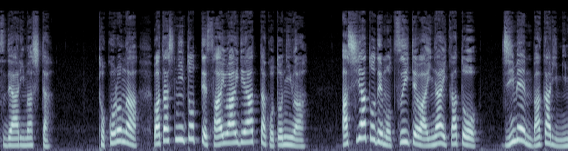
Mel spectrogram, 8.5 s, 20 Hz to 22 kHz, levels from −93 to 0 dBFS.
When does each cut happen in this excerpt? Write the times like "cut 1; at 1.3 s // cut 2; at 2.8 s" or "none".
cut 1; at 1.3 s // cut 2; at 5.0 s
